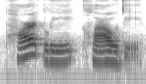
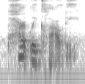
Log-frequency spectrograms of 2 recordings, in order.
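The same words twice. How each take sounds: First: Partly cloudy said slowly, stressing partly; slow model read. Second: Soft whispered Partly cloudy. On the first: Teacher reading partly cloudy slowly to children. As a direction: sound it out slowly. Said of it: "Let's read the words together". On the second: Teacher whispering partly cloudy to the class, whisper. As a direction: whisper it like a secret. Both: Shown as a demonstration.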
